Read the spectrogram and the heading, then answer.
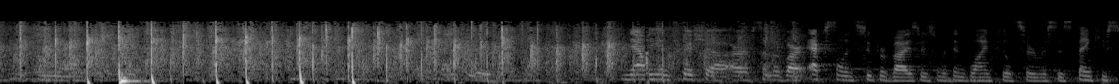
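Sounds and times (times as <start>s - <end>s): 
audience applause: 0.0s - 7.8s
faint murmur: 0.0s - 11.1s
speech: 6.6s - 11.1s.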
